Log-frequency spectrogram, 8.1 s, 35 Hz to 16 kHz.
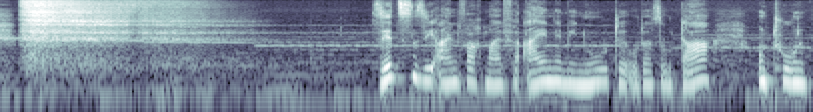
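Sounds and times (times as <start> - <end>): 
long deep breath in and out: 0.0 - 2.7
speech: 3.8 - 8.1.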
